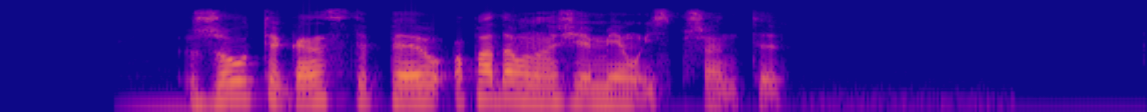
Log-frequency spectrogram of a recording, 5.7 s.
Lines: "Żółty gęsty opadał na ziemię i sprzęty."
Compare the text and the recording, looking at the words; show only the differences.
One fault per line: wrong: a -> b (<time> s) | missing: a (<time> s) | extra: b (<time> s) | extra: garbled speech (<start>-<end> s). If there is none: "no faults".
extra: pył (1.9 s)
